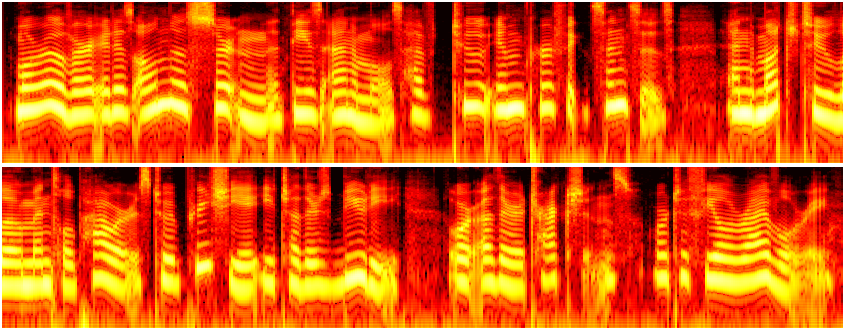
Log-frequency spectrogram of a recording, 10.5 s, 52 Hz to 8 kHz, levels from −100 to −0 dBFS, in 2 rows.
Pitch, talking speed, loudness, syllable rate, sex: 240 Hz, 170 wpm, -17 LUFS, 5.5 syllables/s, female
